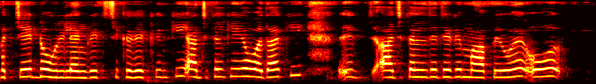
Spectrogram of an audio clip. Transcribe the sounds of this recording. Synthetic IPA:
bətːʃeːɖoːɡɾiːlɛ̃ːŋɡweːd͡ʒsɪkʰɡeːkjõːkiəd͡ʒkəlkiɦəd̪aːkɪ | əd͡ʒkəld̪eːd͡ʒeːɽeːmãːpeːoːɛ̃ːʔoː

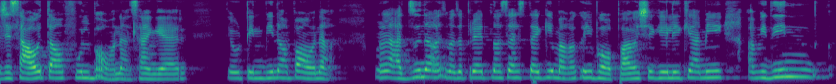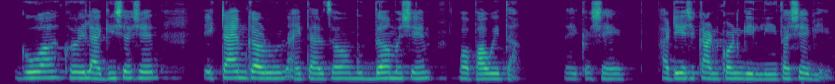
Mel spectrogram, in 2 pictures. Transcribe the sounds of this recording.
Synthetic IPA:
t̪əɕẽsawt̪ːaʋafuːlbʱawnasãŋɡjaɾ | t̪eʈinbiːnapawna | m̤əɽ̃uːnad͡zuːnaʋasmad͡zʱapɾəjət̪nəsəst̪ak̬iːmaɡakʰəiːbʱɔpaəɕeɡeliːk̬iːamiaʋid̪ʱiːnɡoʋakʰəjlaɡiːɕəɕet̪ | ek̚ʈajmkaɽuːnait̪jaɾt͡sɔmud̪ʱːəməɕẽbʱɔpaʋet̪a | ekəɕẽ | fʰaʈiːəɕẽkãɳkɔɳɡelːĩt̪əɕẽbʱiːn

